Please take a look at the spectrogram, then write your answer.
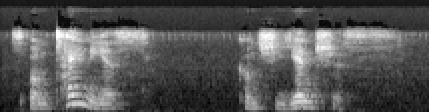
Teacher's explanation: So notice in the last two words, these are multi-syllable words, and the stress is on the second last syllable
